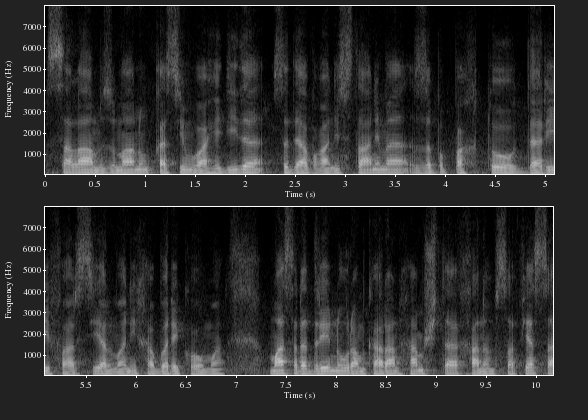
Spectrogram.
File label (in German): paschtu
